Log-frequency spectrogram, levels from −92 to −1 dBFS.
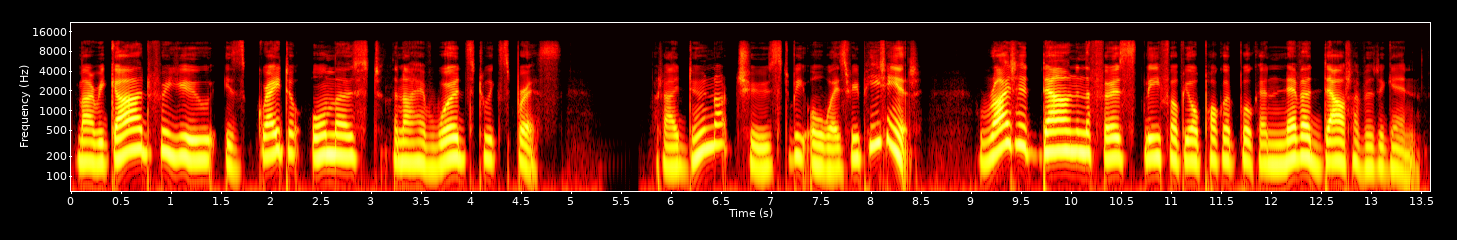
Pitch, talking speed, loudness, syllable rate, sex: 185 Hz, 175 wpm, -18 LUFS, 4.5 syllables/s, female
